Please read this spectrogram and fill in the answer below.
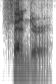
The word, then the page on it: fender: American English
